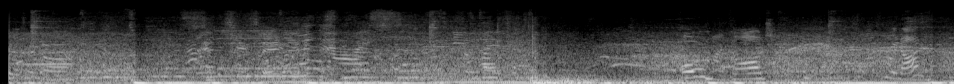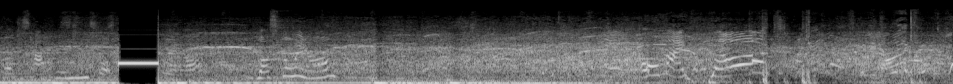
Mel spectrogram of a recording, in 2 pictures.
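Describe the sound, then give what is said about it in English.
A large concert crowd screams and shouts in panic as it stampedes moments after the concert ended, following an explosion adjacent to the theater; a dense, continuous roar of high-pitched cries and yelling, broken once by a brief electronic beep partway through. “And then the crowd started stampeding toward this young lady who was recording.”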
